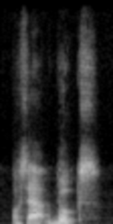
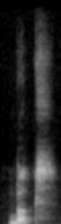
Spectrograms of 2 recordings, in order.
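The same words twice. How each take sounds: First: "books" ending in a voiceless S hiss; plural s sound. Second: "Books" with a clear voiceless S at the end; plural s sound. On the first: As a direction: finish "books" on a sharp S. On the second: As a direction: let the S hiss after the K. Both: Shown as a demonstration. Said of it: "esta S se va a pronunciar con este sonido".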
